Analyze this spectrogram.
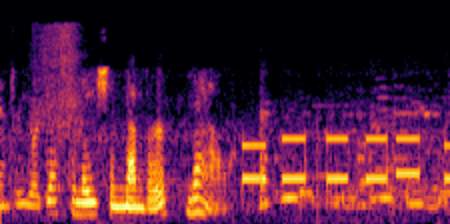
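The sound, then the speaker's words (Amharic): A telephone being redialed: a quick, even run of about eight DTMF keypad tones follows a brief stretch of voice, each beep short and clear. “ጋዜጠኛ ደምስ በለጠን በአየር ላይ አቅንጀው ነበር፣ አሁን ስልኩ ተቋርጧል። እስቲ እንደገና ልሞክር፣ ይቅርታ።”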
